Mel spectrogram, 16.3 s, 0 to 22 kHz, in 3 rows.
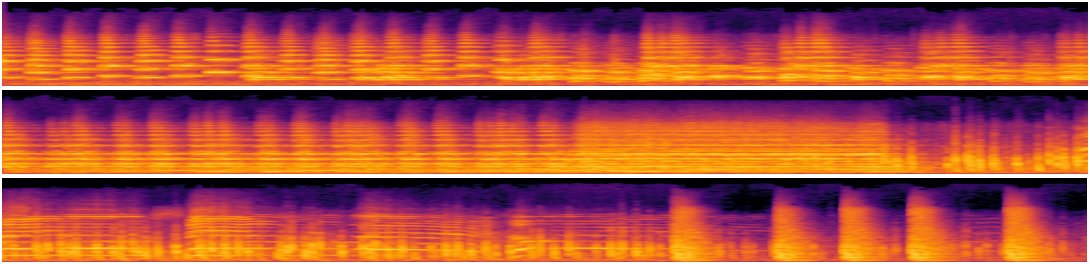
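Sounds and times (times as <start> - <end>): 
brassy orchestral music: 0.0 - 10.1
galloping horse hoofbeats: 0.0 - 16.2.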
